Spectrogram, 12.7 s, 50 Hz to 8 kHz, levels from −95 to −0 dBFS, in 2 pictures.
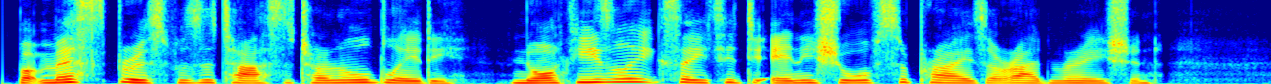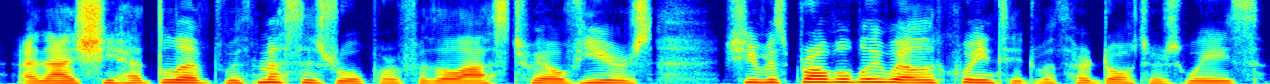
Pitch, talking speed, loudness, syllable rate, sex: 215 Hz, 190 wpm, -18 LUFS, 5.5 syllables/s, female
